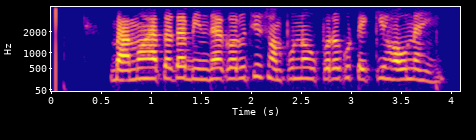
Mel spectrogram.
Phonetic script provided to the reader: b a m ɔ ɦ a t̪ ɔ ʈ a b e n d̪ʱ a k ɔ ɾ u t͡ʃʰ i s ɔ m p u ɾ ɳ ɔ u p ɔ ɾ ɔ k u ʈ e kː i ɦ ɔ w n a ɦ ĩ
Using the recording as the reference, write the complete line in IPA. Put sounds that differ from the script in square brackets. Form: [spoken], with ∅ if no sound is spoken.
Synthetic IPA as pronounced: b a m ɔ ɦ a t̪ ɔ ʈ a b [i] n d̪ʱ a k ɔ ɾ u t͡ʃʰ i s ɔ m p u ɾ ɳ ɔ u p ɔ ɾ ɔ k u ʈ e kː i ɦ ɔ w n a ɦ ĩ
